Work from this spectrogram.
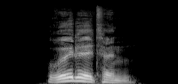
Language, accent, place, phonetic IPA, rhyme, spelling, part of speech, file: German, Germany, Berlin, [ˈʁøːdl̩tn̩], -øːdl̩tn̩, rödelten, verb, De-rödelten.ogg
- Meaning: inflection of rödeln: 1. first/third-person plural preterite 2. first/third-person plural subjunctive II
